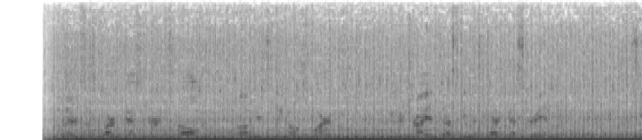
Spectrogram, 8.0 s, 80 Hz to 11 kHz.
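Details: 2000 Ford F-150 5.4 V8 4x4 at 115,000 km, misfire complaint, check-engine light on but not flashing. Deep steady idle rumble with an uneven lope and a skipping beat, typical of one dead cylinder misfiring.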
